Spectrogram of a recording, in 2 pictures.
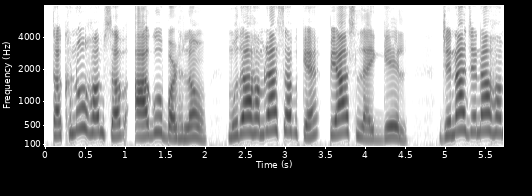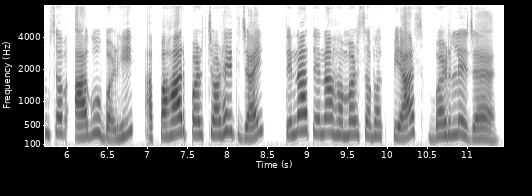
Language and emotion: Maithili, neutral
